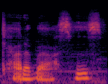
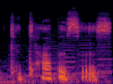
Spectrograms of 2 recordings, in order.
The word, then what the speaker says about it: Katabasis: I didn't realise, but the entire time I've been talking about this book, I've been calling it Katabasis, but the correct pronunciation is actually Katabasis.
